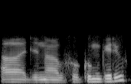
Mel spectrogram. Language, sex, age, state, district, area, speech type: Kashmiri, male, 30-45, Jammu and Kashmir, Kulgam, rural, conversation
